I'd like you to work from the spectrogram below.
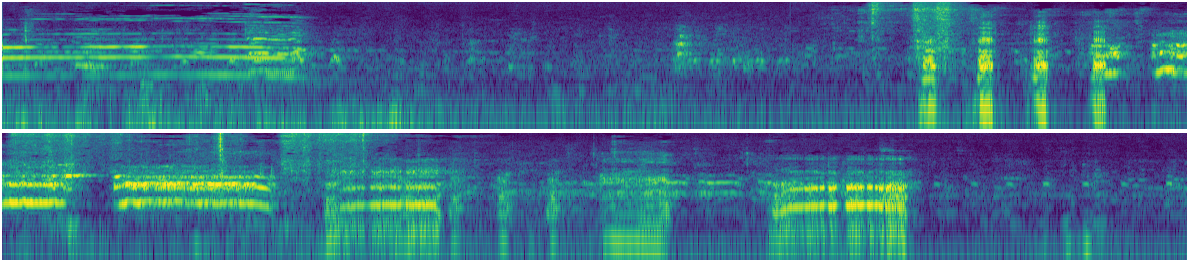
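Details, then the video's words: Goose sitting on its eggs at a nest in a deep forest in South Korea, where free-range chickens also live. After a quiet start with a drawn-out crow-like note, loud harsh harmonic honks come in a rapid burst of short blasts, then a few longer ones. "A strange sound that a goose makes when it lays eggs"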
